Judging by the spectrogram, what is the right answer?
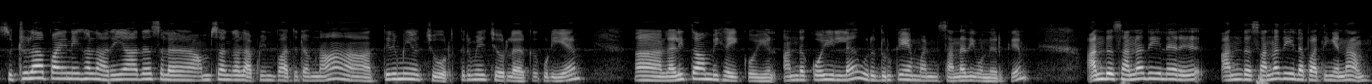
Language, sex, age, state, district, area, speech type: Tamil, female, 30-45, Tamil Nadu, Tiruvarur, rural, spontaneous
